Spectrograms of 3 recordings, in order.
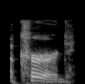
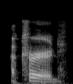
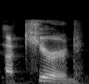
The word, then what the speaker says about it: occurred: word here um that Ur are is actually pronounced e occurred occurred occurred yeah you would said accured okay which would be correct if we were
